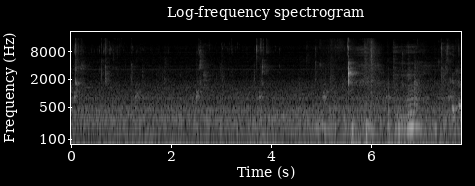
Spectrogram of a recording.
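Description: Close-miked chewing and wet mouth sounds of someone eating seafood boil, with scattered small sticky clicks and a sharper click about five and a half seconds in.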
